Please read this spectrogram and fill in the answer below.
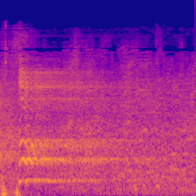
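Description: Two quick thuds of blows landing as two kickboxers clinch against the ropes, then one long held shout over arena crowd noise.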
